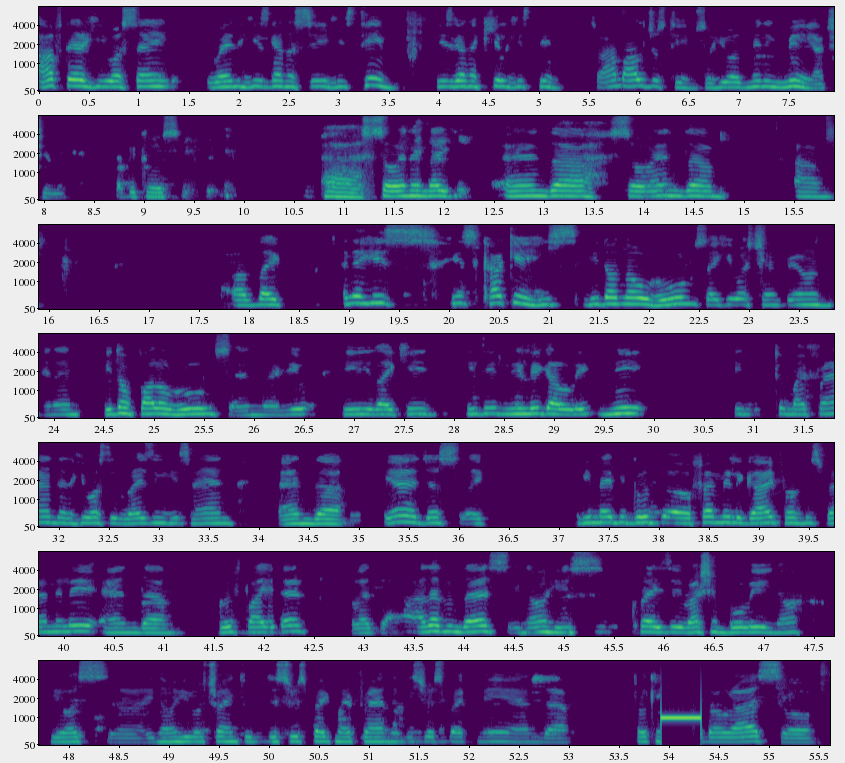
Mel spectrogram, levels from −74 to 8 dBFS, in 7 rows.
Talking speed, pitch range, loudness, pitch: 140 wpm, 165-195 Hz, -23 LUFS, 180 Hz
